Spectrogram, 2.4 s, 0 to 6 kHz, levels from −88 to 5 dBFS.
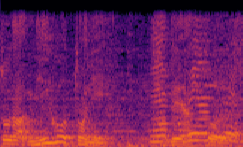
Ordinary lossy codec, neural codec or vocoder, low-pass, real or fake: none; none; 5.4 kHz; real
